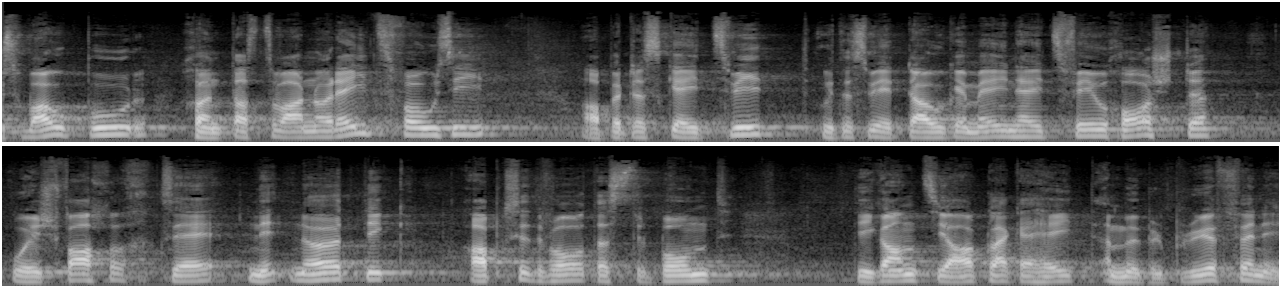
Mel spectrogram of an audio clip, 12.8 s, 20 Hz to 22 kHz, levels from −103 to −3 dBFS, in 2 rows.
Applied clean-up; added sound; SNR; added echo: none; none; none; none.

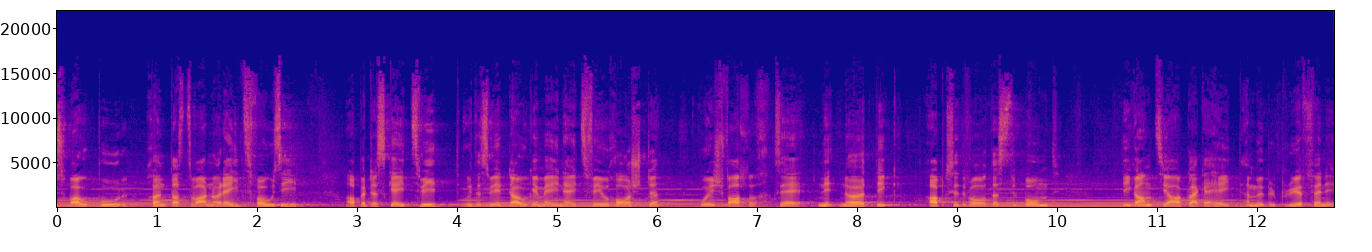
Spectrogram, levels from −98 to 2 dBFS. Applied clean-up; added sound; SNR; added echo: none; Bowed string instrument; 13 dB; none.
